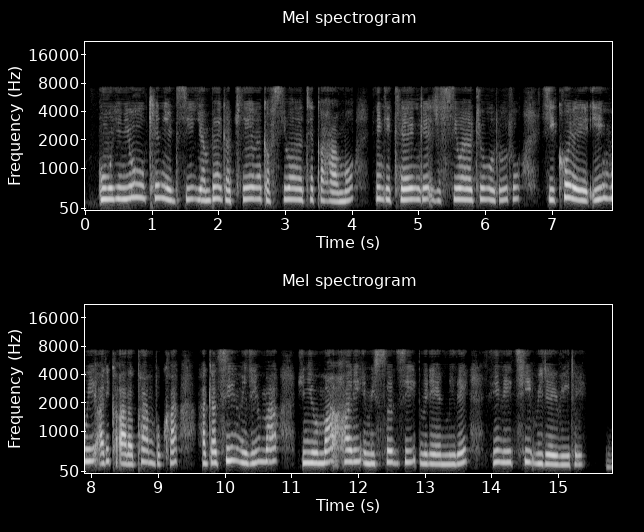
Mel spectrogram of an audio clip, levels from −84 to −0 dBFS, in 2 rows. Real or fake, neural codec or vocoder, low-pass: fake; codec, 16 kHz, 1.1 kbps, Voila-Tokenizer; 7.2 kHz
